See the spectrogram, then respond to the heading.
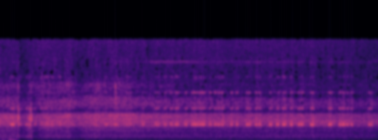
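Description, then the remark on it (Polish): A car's turn signal ticks steadily inside the car, recorded on a voice recorder while driving to work, its regular clicking repeating over a low, constant cabin hum, with no talking. “To w samochodzie słychać kierunkowskaz.”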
